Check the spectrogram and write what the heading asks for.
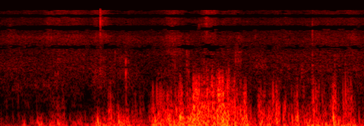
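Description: Wind buffeting the phone's microphone: an irregular low rumble that grows louder about a second in.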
